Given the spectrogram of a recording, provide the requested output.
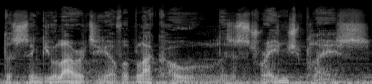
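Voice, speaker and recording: A man playing a wry, knowing cosmic being with a gravelly voice and theatrical, deliberate delivery in a science-fiction audio drama. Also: a bass voice, over music, exaggerated voice. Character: ancient-seeming cosmic entity, wry, knowing, patient. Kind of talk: sci-fi audio drama acting.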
